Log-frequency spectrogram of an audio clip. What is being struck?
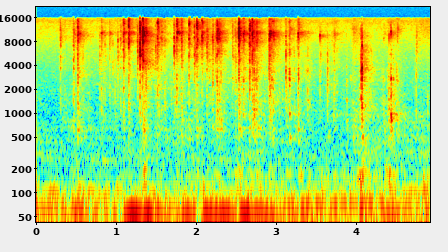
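Plastic computer keyboard.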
